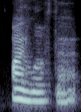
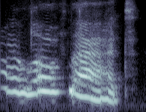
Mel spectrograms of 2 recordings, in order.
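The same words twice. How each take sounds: First: Said in the usual way. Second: Higher, slow delighted coo. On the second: Real, not acted. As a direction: savour the delight. Delighted at kitty's name.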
